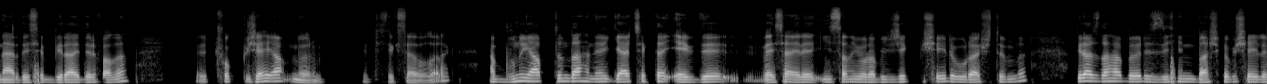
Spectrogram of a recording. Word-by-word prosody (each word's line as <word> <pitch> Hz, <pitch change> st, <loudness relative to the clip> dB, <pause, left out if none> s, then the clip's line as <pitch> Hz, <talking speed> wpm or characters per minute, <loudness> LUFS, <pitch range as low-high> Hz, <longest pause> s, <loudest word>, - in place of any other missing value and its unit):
neredeyse 110 Hz, 0 st, 0 dB
1 110 Hz, -, +3 dB
aydır 110 Hz, 0 st, +3 dB
falan, 120 Hz, +8 st, 0 dB, 0.7 s
ııı, -, -, -4 dB
çok -, -, -5 dB
bir 115 Hz, -, -4 dB
şey 125 Hz, +5 st, +3 dB
yapmıyorum, 110 Hz, -10 st, 0 dB, 0.4 s
eee, -, -, -14 dB
fiziksel 95 Hz, -1 st, -5 dB
olarak. 95 Hz, +1 st, -4 dB, 0.4 s
Ha 125 Hz, -, +1 dB
bunu 135 Hz, +6 st, 0 dB
yaptığımda, 145 Hz, 0 st, +2 dB
hani, 135 Hz, -2 st, -2 dB
gerçekten 130 Hz, +1 st, +2 dB
evde 115 Hz, +2 st, +2 dB
vs. 110 Hz, +3 st, -2 dB, 0.4 s
insanı 120 Hz, +1 st, -1 dB
yorabilecek 120 Hz, +1 st, -1 dB
bir -, -, -11 dB
şeyle 135 Hz, +1 st, 0 dB
uğraştığımda 120 Hz, +5 st, -1 dB, 0.5 s
biraz 150 Hz, -1 st, +5 dB
daha 145 Hz, 0 st, +2 dB
böyle 130 Hz, -1 st, +2 dB
zihin 120 Hz, +2 st, -3 dB
başka 115 Hz, +2 st, +1 dB
bir 125 Hz, -, -5 dB
şeyle 120 Hz, -1 st, +1 dB
120 Hz, 145 wpm, -24 LUFS, 115-135 Hz, 0.7 s, biraz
